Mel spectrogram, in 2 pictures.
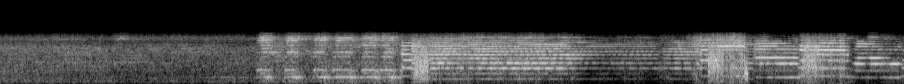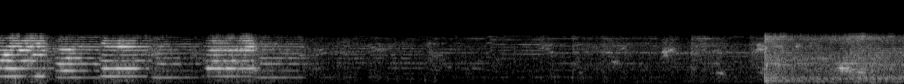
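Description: A musical vehicle horn, most likely on one of the vintage trucks, playing a tune. It starts about two and a half seconds in with quick repeated toots, holds one long note, and then runs a string of short notes that step up and down in pitch. It falls quieter after about twelve seconds.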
